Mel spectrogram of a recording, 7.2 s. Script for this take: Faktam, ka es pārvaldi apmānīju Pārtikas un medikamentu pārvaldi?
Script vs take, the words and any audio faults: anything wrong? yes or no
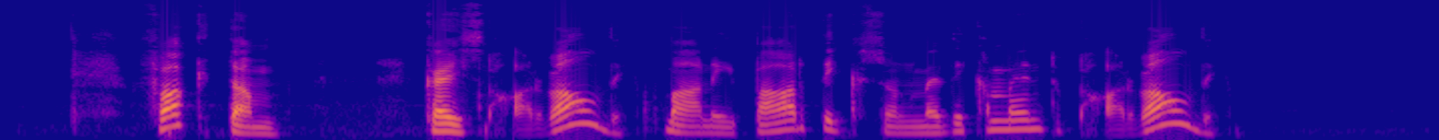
no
